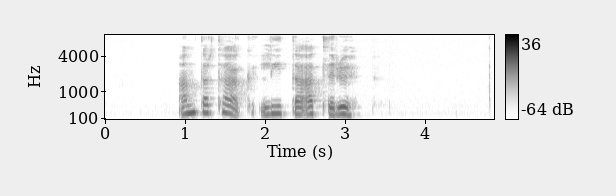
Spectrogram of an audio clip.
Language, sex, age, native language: Icelandic, female, 40-49, Icelandic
